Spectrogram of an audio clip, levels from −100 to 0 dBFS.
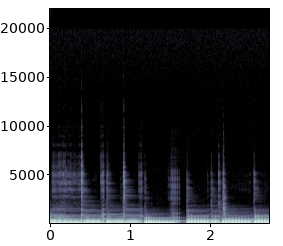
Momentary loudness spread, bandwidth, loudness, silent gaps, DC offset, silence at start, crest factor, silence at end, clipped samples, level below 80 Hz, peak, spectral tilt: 3 LU; 5.6 kHz; -19 LUFS; none; under 0.1%; 0 s; 14 dB; 0 s; under 0.1%; -24 dBFS; -4 dBFS; -11.5 dB/octave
